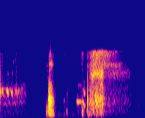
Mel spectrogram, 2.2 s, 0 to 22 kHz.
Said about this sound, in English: So what is happening in the background? I'm curious. Chickens. Chickens? How many chickens are? Chickens, some dandelion leaves. 11. 11? That's a good number.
